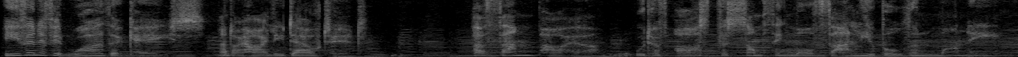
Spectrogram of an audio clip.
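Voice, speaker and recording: A woman's voice: mid-range voice, sing-song, normal speed, close to an everyday voice. An actress playing a poised, guarded aristocratic female vampire who speaks in formal, elegant phrases. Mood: composed. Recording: game audio with loud music underneath.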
